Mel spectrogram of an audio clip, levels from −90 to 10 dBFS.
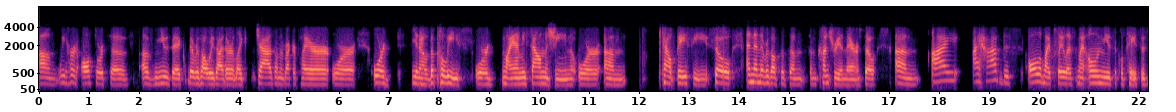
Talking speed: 155 wpm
